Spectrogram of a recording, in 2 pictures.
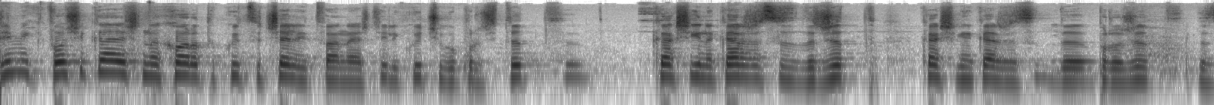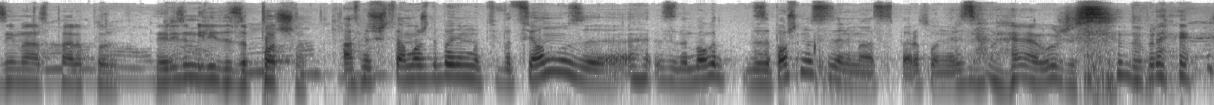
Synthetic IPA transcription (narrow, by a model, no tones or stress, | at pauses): ʒimikɐ̥kvɔʃɛkaʒɛʃnɐxɔɾət̪əkoit̪ʊ̥sɐt͡ʃɛlit̪ovanɛʃt̪oilikʊit̪ʊ̥ʃɛɡopɾot͡ʃi̥t̪ɤt̪ | kakʃɛɡʲinɐkaɾʒd̪ɐsɛzɐd̪ɐɾʒɤt̪ | kakʃɛɡinɐkaɾʒsd̪ɐpɾod̪ɐlˠʒɤt̪d̪ɐzɐnimavɐt̪spaɾɐpˠənnɐɾizmilid̪ɐzɐpɔt͡ʃnət̪asmisˠət͡ʃɛt̪ovamɔʒɛd̪ɐbɤd̪ɛmot̪ivɐt̪siɔnːozɐzɐnɐmɔɡəd̪ɐzɐpɔt͡ʃnəd̪ɐsɛzɐnimavət̪sə̥spaɾɐplˠənɛɾizɛuʒəsd̪obɾɛ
